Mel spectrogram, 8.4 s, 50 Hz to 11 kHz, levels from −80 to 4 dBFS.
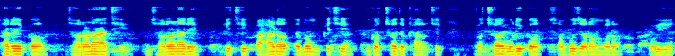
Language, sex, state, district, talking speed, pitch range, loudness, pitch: Odia, male, Odisha, Malkangiri, 120 wpm, 120-125 Hz, -19 LUFS, 125 Hz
